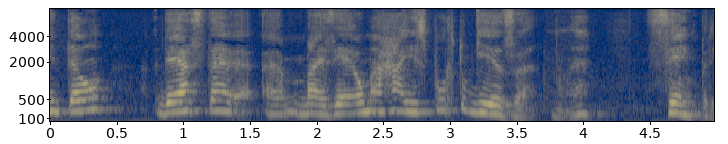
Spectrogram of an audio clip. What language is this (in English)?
Portuguese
